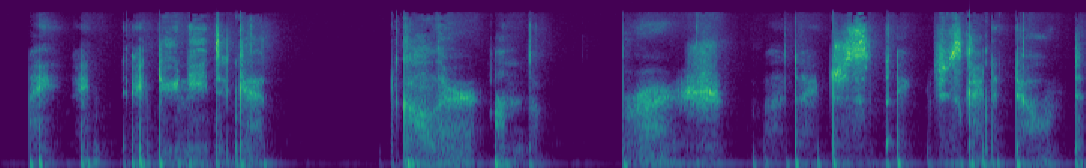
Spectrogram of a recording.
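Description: A soft-spoken woman whispers at a very slow pace with big swings in loudness against a quiet background. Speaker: ASMR streamer. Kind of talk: soft-spoken ASMR chat. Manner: hesitant soft ASMR whisper. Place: home room. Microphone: studio mic.

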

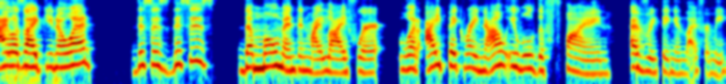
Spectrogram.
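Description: A woman with a Romanian accent and a bright, sharp tone speaks at a fairly high pitch with ordinary pitch variation and big swings in loudness, against a quiet background. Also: moderate pace. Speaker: business founder and CEO; podcast guest. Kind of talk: podcast interview answer. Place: home room. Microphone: studio mic.

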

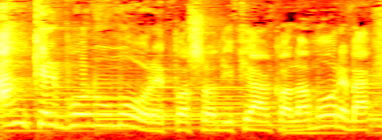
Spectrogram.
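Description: A man is talking. Music plays clearly behind him. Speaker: stage actor. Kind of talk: story reading. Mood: warm, expressive, smiling. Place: home room.

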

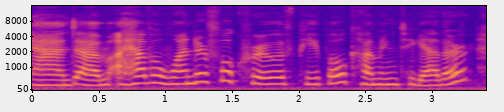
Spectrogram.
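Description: A woman speaks at a high pitch with lively intonation. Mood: warm, enthusiastic. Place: garden.

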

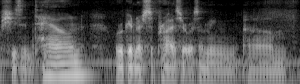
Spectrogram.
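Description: A man's very deep, low voice over light background noise. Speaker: vlogger. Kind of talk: casual vlog chat.

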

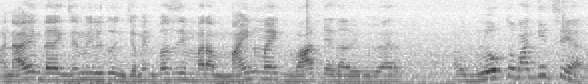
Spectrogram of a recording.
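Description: A man's high-pitched voice with lively intonation, audible room echo and noticeable background noise. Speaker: vlogger. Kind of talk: casual vlog narration.

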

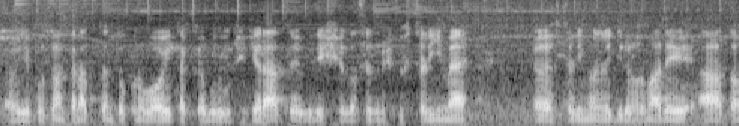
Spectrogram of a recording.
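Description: A man speaks at a moderate pace with a very deep, low pitch and fairly even intonation. Noticeable background noise is present. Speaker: online gamer. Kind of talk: casual gaming chat.

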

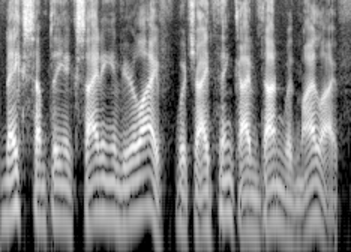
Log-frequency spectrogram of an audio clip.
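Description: A man's voice with vocal fry moves at a fairly quick pace. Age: 80s+. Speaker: venture capitalist. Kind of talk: interview answer. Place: studio. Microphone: lapel.

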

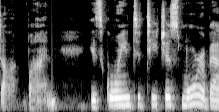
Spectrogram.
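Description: Plain reading aloud with ordinary pitch variation.

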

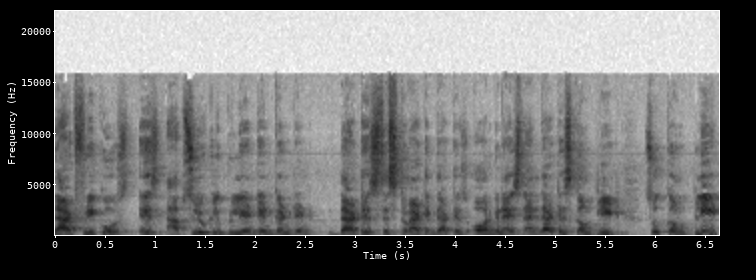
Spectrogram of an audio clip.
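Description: A high-pitched man with ordinary pitch variation, amid audible room echo. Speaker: online exam teacher. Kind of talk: promotional intro to a lecture. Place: studio.

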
